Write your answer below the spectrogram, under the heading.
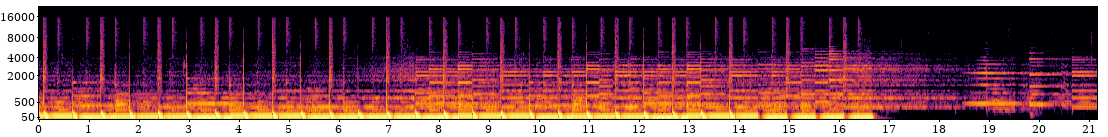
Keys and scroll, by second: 1.0 c, 1.4 Escape, 2.5 ctrl+z, 4.0 shift+F2, 5.3 ctrl+z, 9.7 Escape, 11.7 Escape, 13.2 ctrl+z, 14.6 Escape, 16.1 ctrl+shift+a, 19.2 F3.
